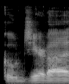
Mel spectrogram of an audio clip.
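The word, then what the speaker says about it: ゴジラ: of the original film Gojira a lot of people probably don't know this but the original Godzilla film or Gojira as I said earlier as it's pronounced in Japan was a much darker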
